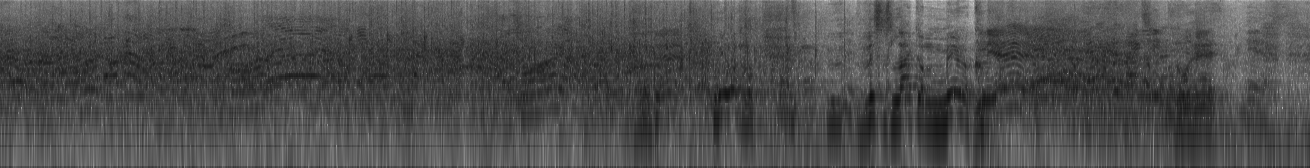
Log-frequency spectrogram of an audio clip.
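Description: A congregation of men and women laughs loudly.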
